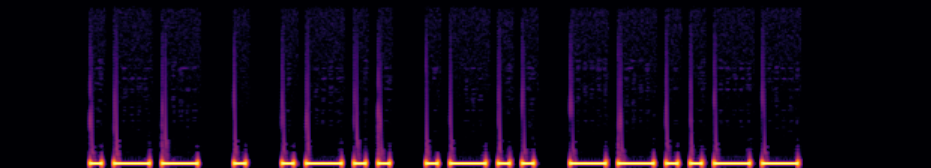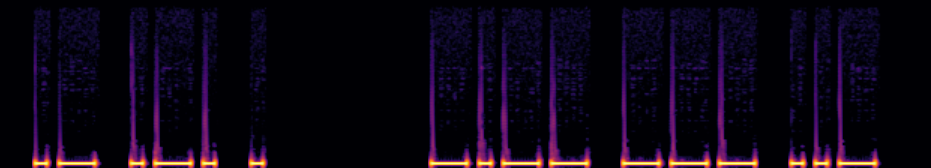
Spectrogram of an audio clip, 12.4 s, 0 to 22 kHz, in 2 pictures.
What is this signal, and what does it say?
Morse code, heard as a keyed tone, about 15 wpm, 700 Hz. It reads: WELL, ARE YOU
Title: 2x Word-Spacing - Sentences from Top 400 Words - 15wpm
